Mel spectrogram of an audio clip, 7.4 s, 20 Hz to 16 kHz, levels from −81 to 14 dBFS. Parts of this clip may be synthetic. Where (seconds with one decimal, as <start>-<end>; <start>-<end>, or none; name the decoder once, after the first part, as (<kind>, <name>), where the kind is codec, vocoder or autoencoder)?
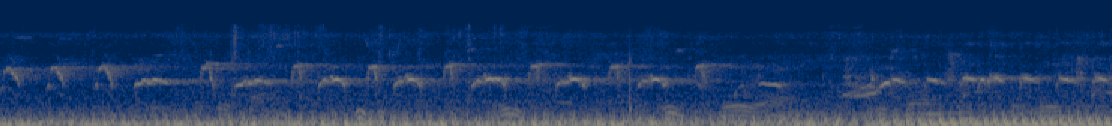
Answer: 3.3-6.5 (autoencoder, DAC-VAE)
